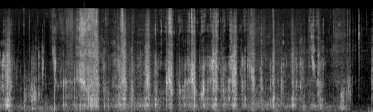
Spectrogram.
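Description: Close-miked crunchy chewing of a piece of raw yellow bell pepper: a rapid, irregular run of crisp, wet crunches, loudest about a second and a half in and fading out near the end.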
